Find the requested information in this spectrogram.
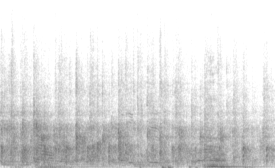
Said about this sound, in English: Hey everybody, welcome to the Commons Cafe. Give yourselves a round of applause for coming out to this live show.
